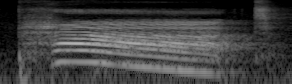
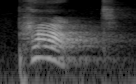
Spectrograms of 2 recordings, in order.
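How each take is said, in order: First: The word is said slowly, sounds stretched apart. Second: The word is said quickly, sounds blended together.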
